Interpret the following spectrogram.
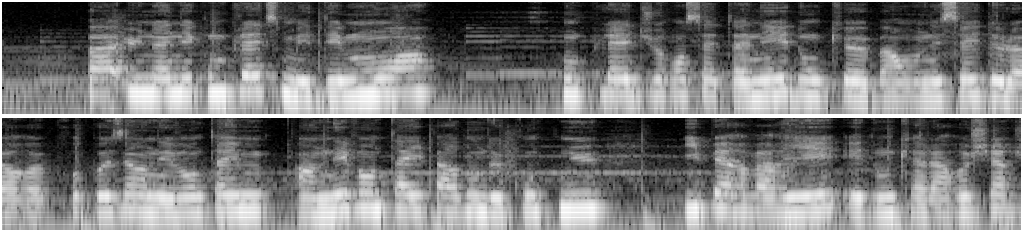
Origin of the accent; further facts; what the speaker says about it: Annecy, Auvergne-Rhône-Alpes, France; À la base, on est d'Annecy, donc dans notre région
